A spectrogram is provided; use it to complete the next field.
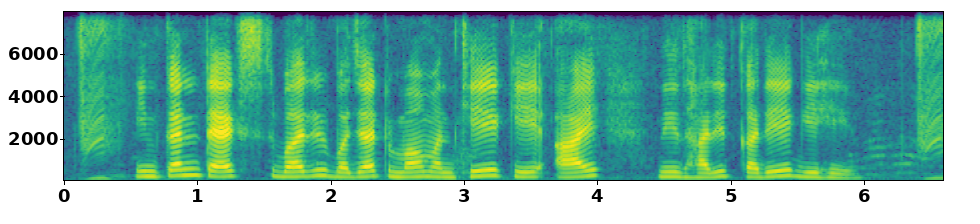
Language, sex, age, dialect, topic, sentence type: Chhattisgarhi, male, 41-45, Eastern, banking, statement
